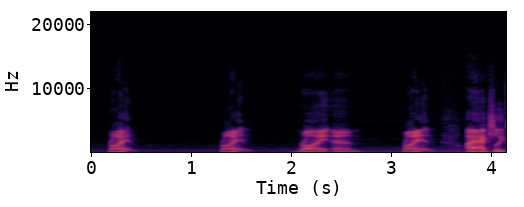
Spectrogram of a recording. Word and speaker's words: Ryan: Ryan is pronounced 1 syllable, pronounced like Ryan.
